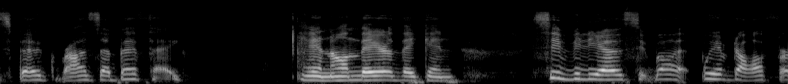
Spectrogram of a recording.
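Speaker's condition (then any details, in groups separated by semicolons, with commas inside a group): Friedreich's ataxia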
